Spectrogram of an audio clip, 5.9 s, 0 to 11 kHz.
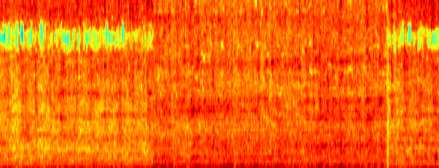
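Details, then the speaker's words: Exhaust leak on a 1979 GMC Caballero (G-body) big block V8: loud, deep rumble with a raspy, tractor-like chuff, caused by a loose header-to-exhaust donut that moves by finger. "so this is where my dad's exhaust is leaking so the donut I hope see the donut up there to join you at the Union from the header to the exhaust is actually loose"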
